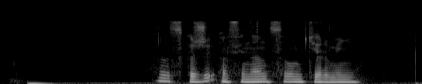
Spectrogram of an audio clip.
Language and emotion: Russian, neutral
